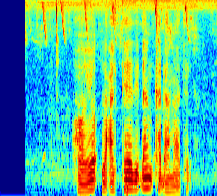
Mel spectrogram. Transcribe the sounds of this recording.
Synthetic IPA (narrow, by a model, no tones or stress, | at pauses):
hɔːjɔlɑ̰ʕɑɡ̚t̪ʰɛːðiɗɐŋkʰɐɗɐma̰ːt̪ʰɛ̰j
